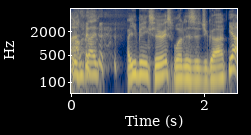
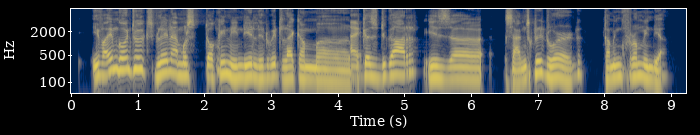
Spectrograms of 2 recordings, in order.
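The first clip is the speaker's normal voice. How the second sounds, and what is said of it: Put-on Indian English accent. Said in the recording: “I can also do the dialect ... No, I love this dialect. It's one of the most beautiful dialects ... Kanuj from India”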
